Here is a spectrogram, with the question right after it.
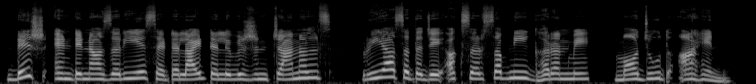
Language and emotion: Sindhi, neutral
